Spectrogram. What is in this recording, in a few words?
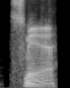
"smear", British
